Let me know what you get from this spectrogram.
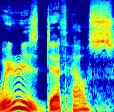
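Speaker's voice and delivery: fake, vague Polish accent. Retelling a man asking strangers where a house is, put-on Polish accent. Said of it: "asking in whatever a Polish accent is".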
